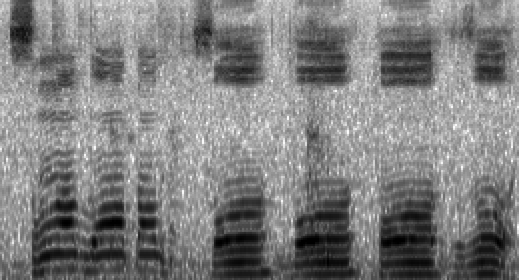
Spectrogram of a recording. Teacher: Jadi suaranya aja yang tebal. Enggak diarahkan ke hidung. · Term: menebalkan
